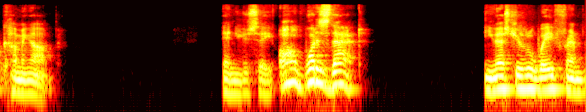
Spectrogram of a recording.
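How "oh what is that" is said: curious surprise. Acted. Wave sees shore approaching.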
